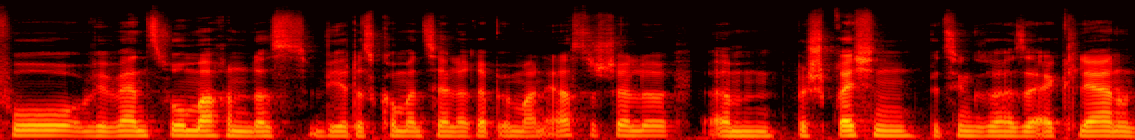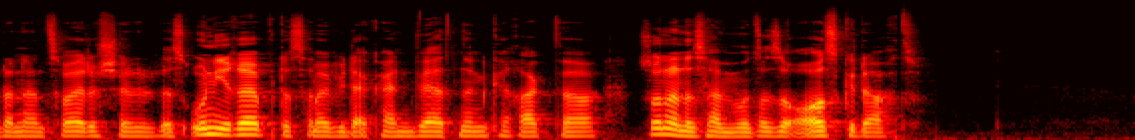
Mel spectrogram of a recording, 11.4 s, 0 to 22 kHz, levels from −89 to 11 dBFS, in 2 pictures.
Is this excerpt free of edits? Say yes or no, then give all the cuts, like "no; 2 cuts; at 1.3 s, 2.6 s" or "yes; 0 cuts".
no; 4 cuts; at 3.4 s, 7.2 s, 8.8 s, 9.5 s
